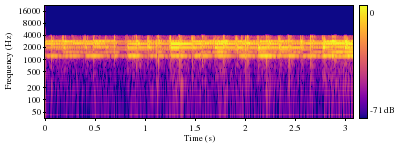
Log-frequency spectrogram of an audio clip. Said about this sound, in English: I also want to ring the bell.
